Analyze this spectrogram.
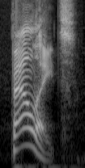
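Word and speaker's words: phthalates: Phalate. Phalates. Why is there a ph in front of it? Because it's silence, dummy, like you should be.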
